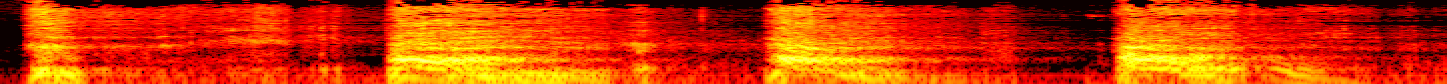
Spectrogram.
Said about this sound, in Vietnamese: trong rừng đêm vắng bỗng vang lên tiếng gầm rú man dại của chúa Sơn Lâm.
